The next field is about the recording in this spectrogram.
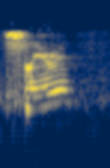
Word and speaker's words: Schlereth: Um, apparently, like this past week or something, uh, uh, ESPN analyst uh, uh, Mark, uh, how do you how do you say his last name? Schlereth. Mark Schlereth. Schlereth yeah.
